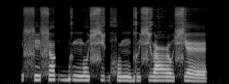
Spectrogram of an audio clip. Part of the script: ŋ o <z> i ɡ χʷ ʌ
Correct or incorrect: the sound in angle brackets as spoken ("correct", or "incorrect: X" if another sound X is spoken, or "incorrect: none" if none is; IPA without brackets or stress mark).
incorrect: ɕ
